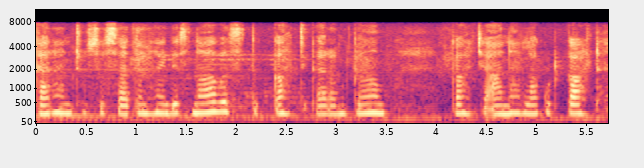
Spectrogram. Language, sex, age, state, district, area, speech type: Kashmiri, female, 30-45, Jammu and Kashmir, Bandipora, rural, spontaneous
